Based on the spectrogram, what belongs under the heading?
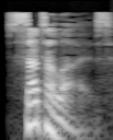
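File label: "subtilize", British English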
